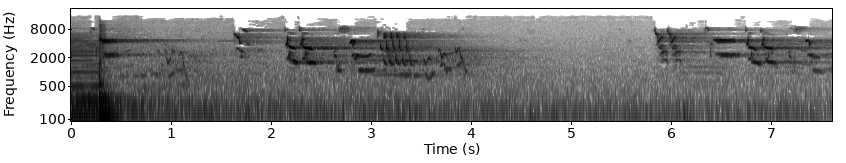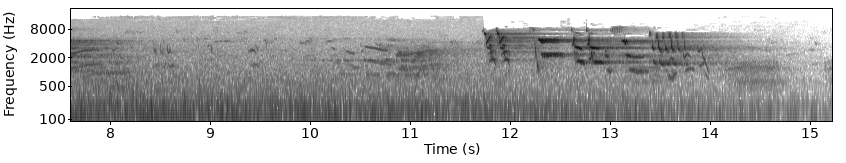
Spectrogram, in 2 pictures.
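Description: A songbird singing three short phrases of quick, high notes a few seconds apart. Just after the start the last guitar chord of the song cuts off.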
